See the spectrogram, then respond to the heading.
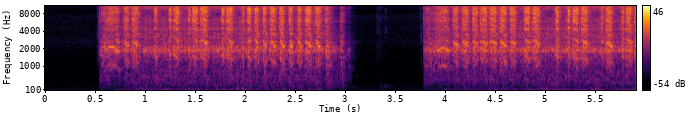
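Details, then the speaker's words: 1989 Honda CBR600 restoration, cleaned carbs, fuel primed, choke on: two spells of fast cranking each stopping dead without sustained running; throttle seems to kill it off, before it eventually starts. "Fuel seems to kill it. Throttle seems to kill it off."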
